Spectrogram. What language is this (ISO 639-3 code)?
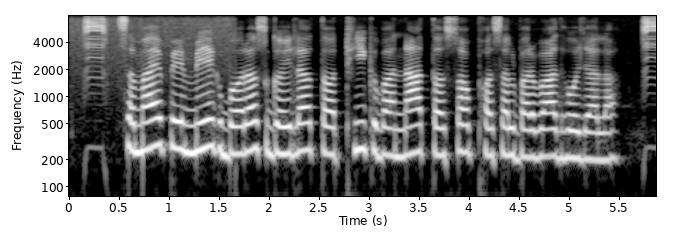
bho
